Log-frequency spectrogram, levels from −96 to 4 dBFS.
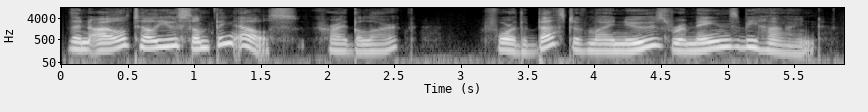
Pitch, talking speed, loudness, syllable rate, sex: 190 Hz, 175 wpm, -15 LUFS, 4.3 syllables/s, female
